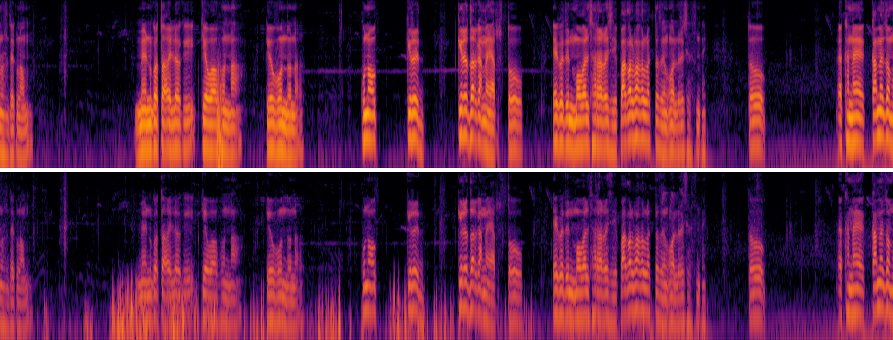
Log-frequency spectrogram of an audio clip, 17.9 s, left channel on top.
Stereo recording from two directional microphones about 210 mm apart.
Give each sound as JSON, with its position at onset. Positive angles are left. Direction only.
{"t": 0.0, "sound": "a man's voice", "side_deg": 45}
{"t": 1.2, "sound": "a sound", "side_deg": -50}
{"t": 2.7, "sound": "a man's voice", "side_deg": 45}
{"t": 7.2, "sound": "a man's voice", "side_deg": 45}
{"t": 16.7, "sound": "a man's voice", "side_deg": 45}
